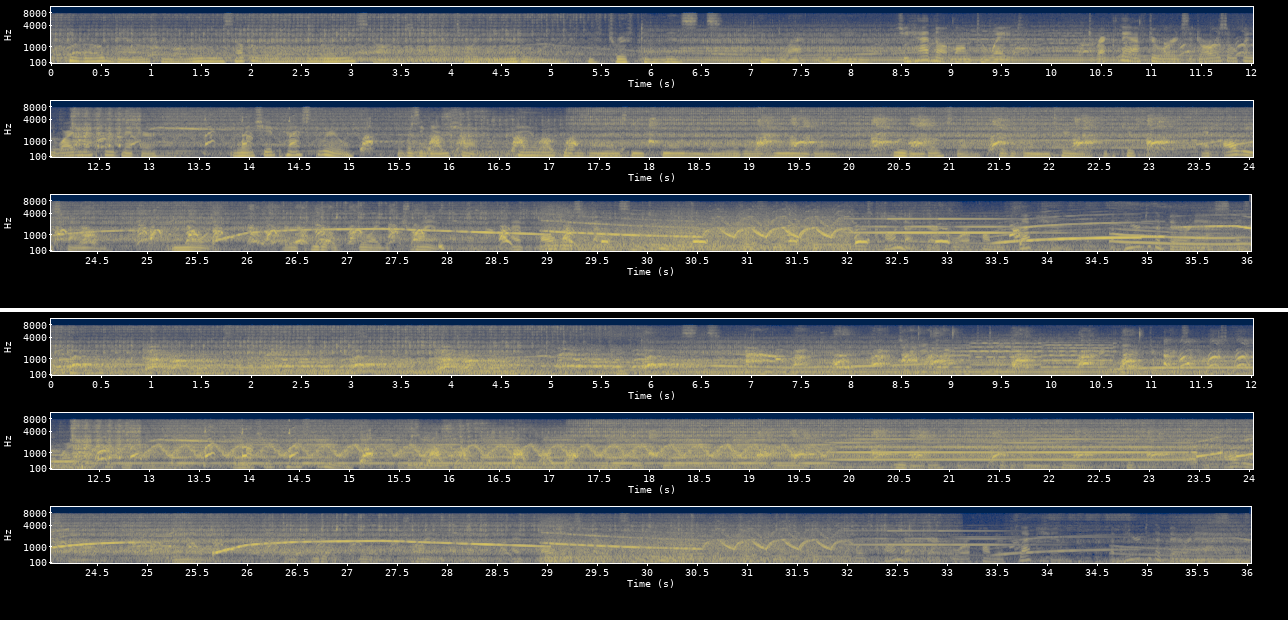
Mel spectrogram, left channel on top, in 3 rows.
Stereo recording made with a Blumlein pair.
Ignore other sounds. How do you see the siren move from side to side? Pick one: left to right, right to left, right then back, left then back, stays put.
right to left.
